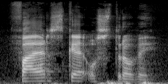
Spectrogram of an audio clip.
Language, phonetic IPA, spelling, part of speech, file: Czech, [faɛrskɛː ostrovɪ], Faerské ostrovy, proper noun, Cs-Faerské ostrovy.ogg
- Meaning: Faroe Islands (an archipelago and self-governing autonomous territory of Denmark, in the North Atlantic Ocean between Scotland and Iceland)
